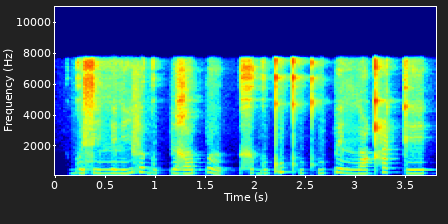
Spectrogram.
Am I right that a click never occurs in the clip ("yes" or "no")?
yes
